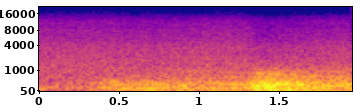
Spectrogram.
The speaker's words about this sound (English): Here. In the middle of the forest, in a storm?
